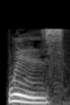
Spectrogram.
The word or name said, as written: wizz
